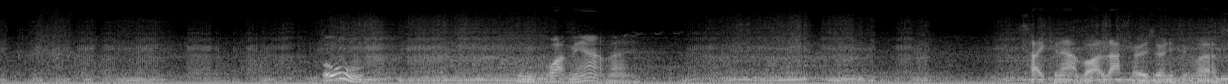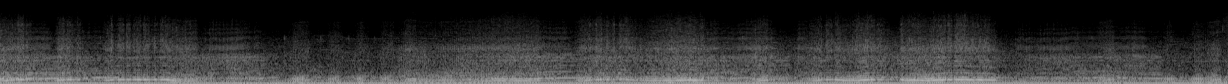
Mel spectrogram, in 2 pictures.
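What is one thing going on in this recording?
A motorcycle engine revs up and down as it races over a dirt track.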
